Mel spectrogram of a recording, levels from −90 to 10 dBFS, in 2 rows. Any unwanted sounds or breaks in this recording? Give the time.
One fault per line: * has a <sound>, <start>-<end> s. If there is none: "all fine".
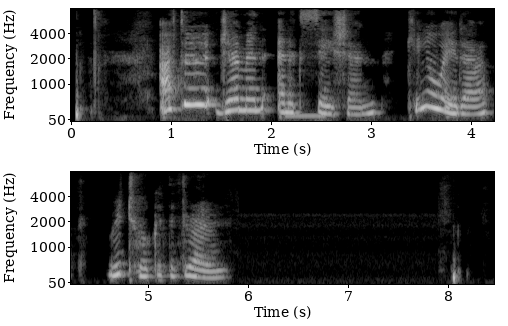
all fine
